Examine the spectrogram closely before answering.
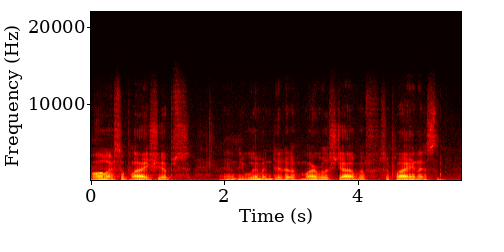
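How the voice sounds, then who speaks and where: A man speaks at a fairly slow pace with a very deep, low pitch and a dark, mellow tone. His intonation is monotone and flat, with audible room echo around him. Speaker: war veteran. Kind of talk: casual conversation.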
